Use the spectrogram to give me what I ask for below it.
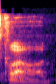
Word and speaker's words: Clyde: And it's spelled Clyde, but I believe he pronounces it Billings Claude.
